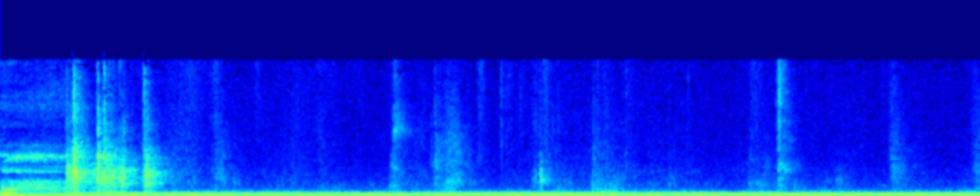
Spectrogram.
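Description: A steady low hum in a small room. A cluster of knocks and rattles falls in the first second, and a few faint clicks come later.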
